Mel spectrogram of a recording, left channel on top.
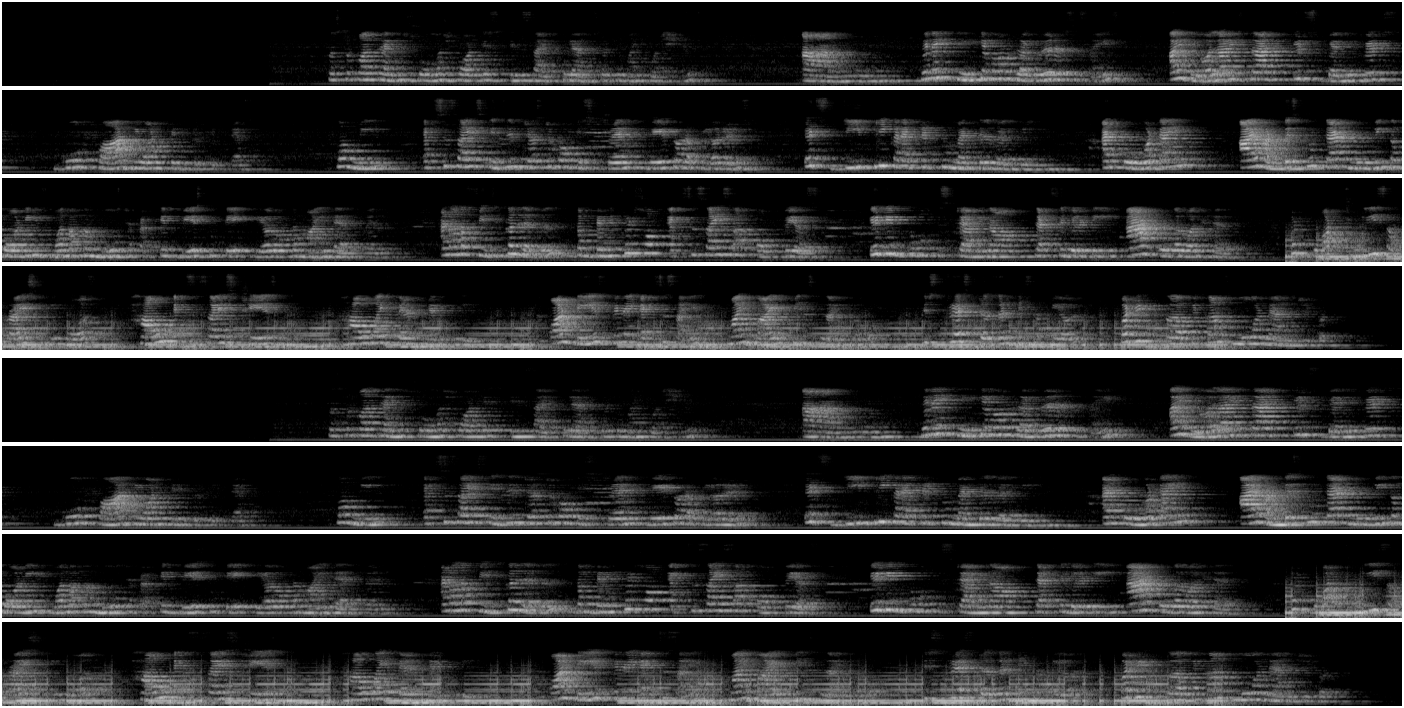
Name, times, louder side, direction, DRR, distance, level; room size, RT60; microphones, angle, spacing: voice 1, 3.3-7.0 8.0-11.2 11.7-13.9 14.5-16.5 17.3-17.9 18.2-21.5 22.0-24.5 24.9-26.0 26.4-31.9 32.4-40.3 40.9-43.0 43.3-44.9 45.4-46.9 47.3-50.8 51.2-52.9 53.1-55.2, left 1 dB, 45° left, -1 dB, 2.1 m, -28 dB
sound 1, 40.8-43.1 43.4-45.5 45.8-47.3 48.1-53.8 54.0-54.2, right 4 dB, 70° right, 0.8 m, -25 dB
10.5 x 5.9 x 4.8 m, 0.83 s
head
